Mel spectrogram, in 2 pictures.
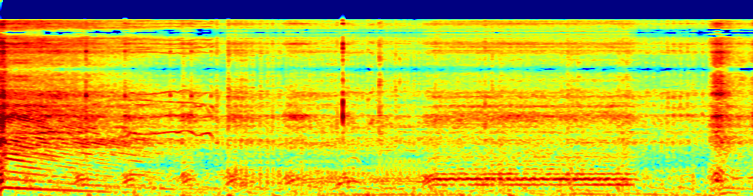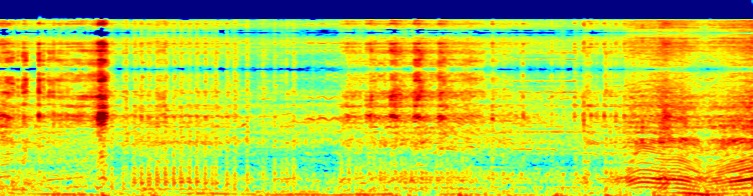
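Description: Motocross motorcycle engine heard from on the bike: the revs fall away at the start, it holds a steady note for a couple of seconds, drops back with a couple of sharp knocks in the quieter middle, then revs up again near the end.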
